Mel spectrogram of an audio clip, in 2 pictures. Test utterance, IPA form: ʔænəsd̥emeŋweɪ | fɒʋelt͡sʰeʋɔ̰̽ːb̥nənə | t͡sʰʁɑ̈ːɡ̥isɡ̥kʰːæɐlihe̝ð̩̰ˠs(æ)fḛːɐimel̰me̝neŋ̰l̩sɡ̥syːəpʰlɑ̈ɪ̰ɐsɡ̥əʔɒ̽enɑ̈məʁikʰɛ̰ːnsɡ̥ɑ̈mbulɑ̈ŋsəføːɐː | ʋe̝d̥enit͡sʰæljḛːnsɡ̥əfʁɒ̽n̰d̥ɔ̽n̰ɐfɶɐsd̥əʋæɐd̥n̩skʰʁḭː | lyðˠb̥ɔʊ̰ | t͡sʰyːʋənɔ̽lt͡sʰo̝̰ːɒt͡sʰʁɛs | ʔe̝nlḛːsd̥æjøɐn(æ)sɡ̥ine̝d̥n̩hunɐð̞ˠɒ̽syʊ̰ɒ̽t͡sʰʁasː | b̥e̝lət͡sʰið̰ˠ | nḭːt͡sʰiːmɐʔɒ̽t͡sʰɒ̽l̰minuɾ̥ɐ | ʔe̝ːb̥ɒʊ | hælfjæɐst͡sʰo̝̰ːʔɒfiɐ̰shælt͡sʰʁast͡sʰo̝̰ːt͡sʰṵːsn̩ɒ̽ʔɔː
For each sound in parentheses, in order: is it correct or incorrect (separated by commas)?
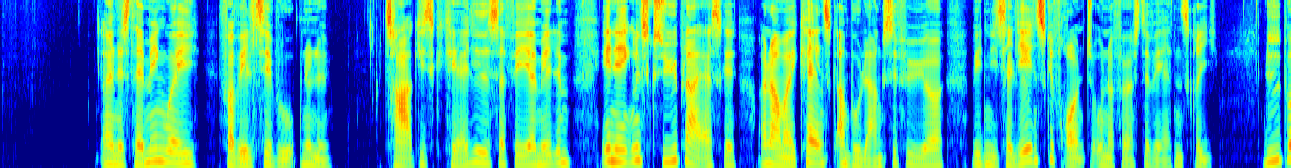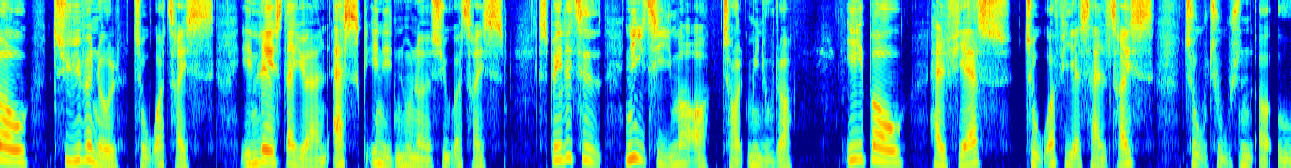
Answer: correct, correct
